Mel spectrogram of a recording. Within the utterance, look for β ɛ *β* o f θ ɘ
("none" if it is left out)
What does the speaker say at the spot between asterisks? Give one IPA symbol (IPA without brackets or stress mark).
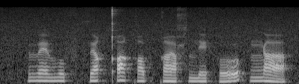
β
